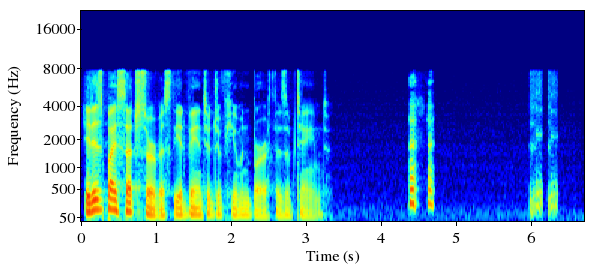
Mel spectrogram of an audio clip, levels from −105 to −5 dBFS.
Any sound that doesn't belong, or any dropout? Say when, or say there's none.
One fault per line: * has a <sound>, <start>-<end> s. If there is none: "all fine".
* has a laugh, 4.4-4.7 s
* has a laugh, 6.0-6.4 s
